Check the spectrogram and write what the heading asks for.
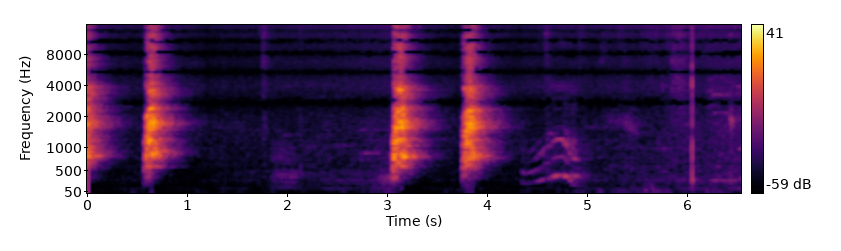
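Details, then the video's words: Female pet dog barking at people she sees outside. One sharp bark, a pause, then two more quick, loud barks, followed by a short wavering whine-like sound and faint background noise. "Dog barks like crazy"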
